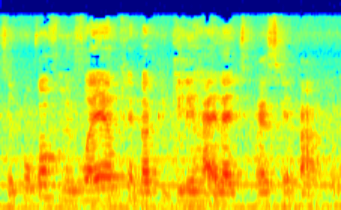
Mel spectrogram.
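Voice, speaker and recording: Talking fast and flatly at medium pitch, a young beauty vlogger with a cold walks through a makeup tutorial. She's chatty, repeats words, and fills gaps often, captured in a noisy, roomy, distant home recording.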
